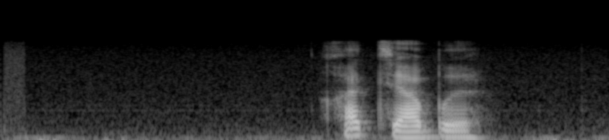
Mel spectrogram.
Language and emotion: Russian, neutral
